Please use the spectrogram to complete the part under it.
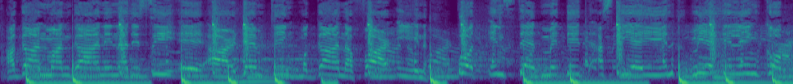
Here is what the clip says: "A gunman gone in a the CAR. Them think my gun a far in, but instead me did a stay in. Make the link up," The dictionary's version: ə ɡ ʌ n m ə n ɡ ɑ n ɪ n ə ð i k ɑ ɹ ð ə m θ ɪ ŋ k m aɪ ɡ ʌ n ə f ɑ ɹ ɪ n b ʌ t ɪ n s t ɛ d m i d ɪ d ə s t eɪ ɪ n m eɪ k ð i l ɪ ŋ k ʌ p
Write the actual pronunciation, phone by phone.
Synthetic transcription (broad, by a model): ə ɡ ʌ n m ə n ɡ ɑ n ɪ n ə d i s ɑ ɹ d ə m t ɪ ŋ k m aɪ ɡ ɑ n ə f ɑ ɹ ɪ n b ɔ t ɪ n s t ɛ d m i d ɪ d ə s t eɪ ɪ n m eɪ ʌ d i l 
